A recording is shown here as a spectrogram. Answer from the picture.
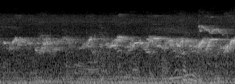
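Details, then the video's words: Red-whiskered bulbuls in a singing battle give wavering, bright warbled phrases, ending in a higher clear whistled note. "Best Red Whiskered Bulbul Singing Battle"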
